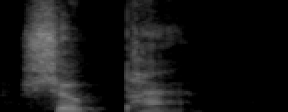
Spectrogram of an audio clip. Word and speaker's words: Chopin: pin but show pan-pan which is a very French pronunciation Chopin and now we have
